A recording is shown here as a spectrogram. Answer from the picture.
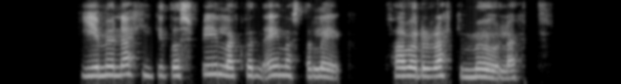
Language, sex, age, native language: Icelandic, female, 20-29, Icelandic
